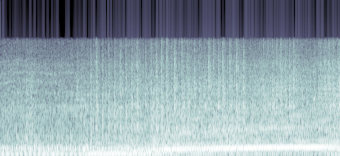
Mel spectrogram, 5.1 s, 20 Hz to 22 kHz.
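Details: Camaro V8 revving hard under load at an autocross with rising pitch and rough, rapid knocking throughout; a spun bearing.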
